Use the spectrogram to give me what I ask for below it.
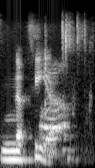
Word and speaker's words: Nephia: He's been pronouncing it this whole time, Nephia. I can't find it. It's Nephia.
